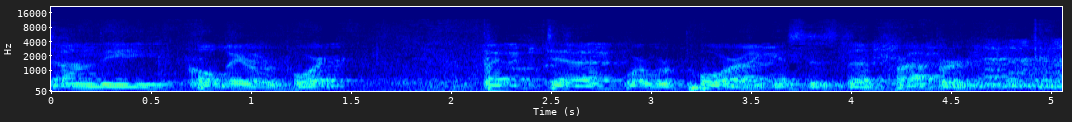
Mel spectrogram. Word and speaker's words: Colbert Report: Tyson has been a frequent guest on the Colbert Report, or rapport, I guess is the proper pronunciation.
